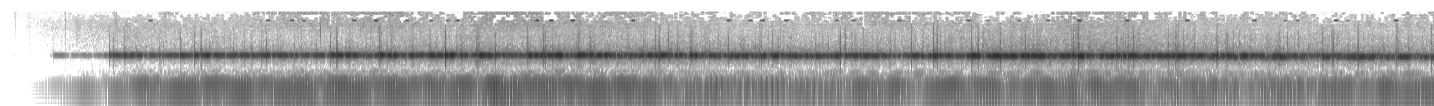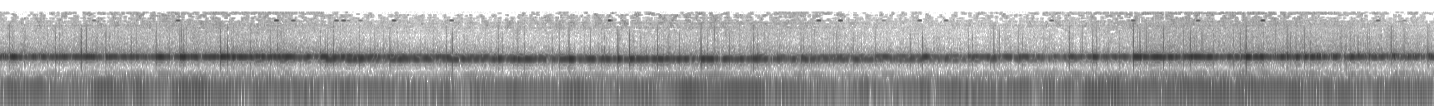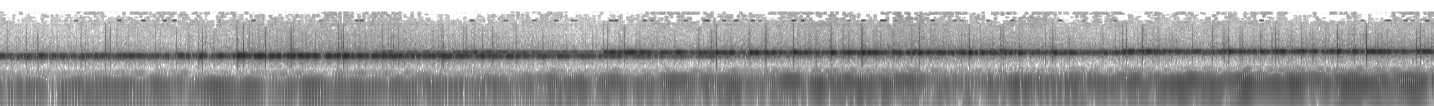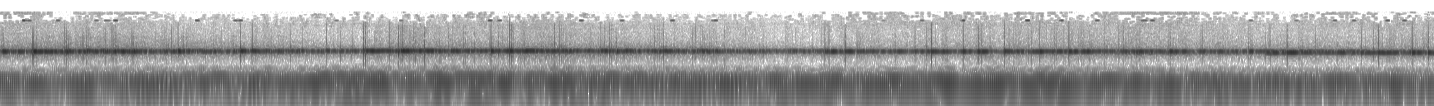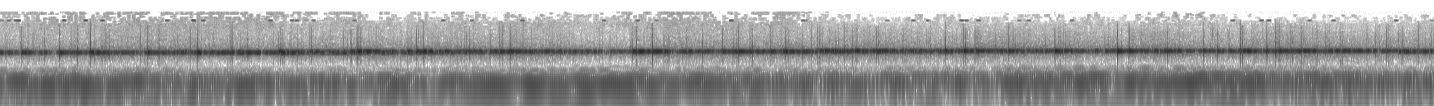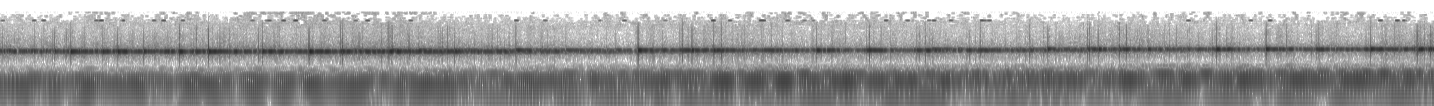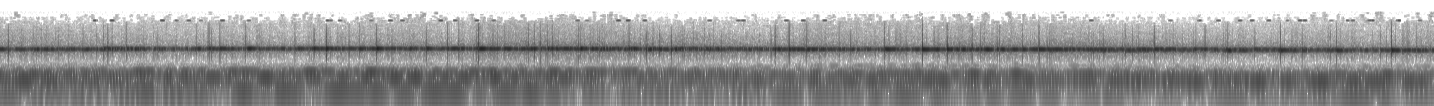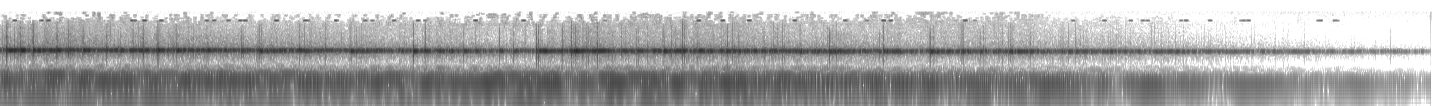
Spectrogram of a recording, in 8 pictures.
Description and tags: CWD LT ootal intro
ambience, ambient, atmosphere, cosmos, dark, deep, drone, epic, fx, melancholic, pad, science-fiction, sci-fi, sfx, soundscape, space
